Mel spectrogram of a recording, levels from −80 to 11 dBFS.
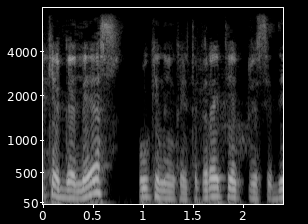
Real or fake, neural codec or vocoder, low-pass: real; none; 7.2 kHz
